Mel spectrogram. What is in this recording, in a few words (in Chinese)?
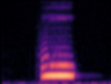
"wū", pinyin; pinyin2; pinyinji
